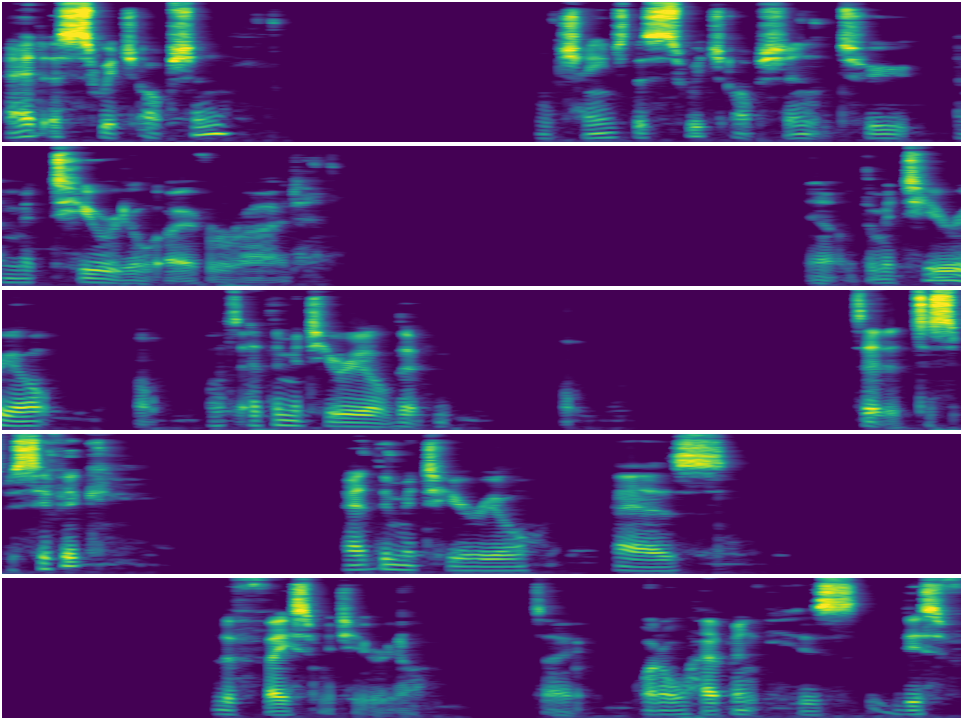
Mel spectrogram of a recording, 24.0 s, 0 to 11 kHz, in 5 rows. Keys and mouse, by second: 1.3 click, 2.7 click, 4.1-6.5 drag, 12.2-12.6 drag, 13.2-14.7 drag, 16.3 click, 19.0-21.7 drag.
